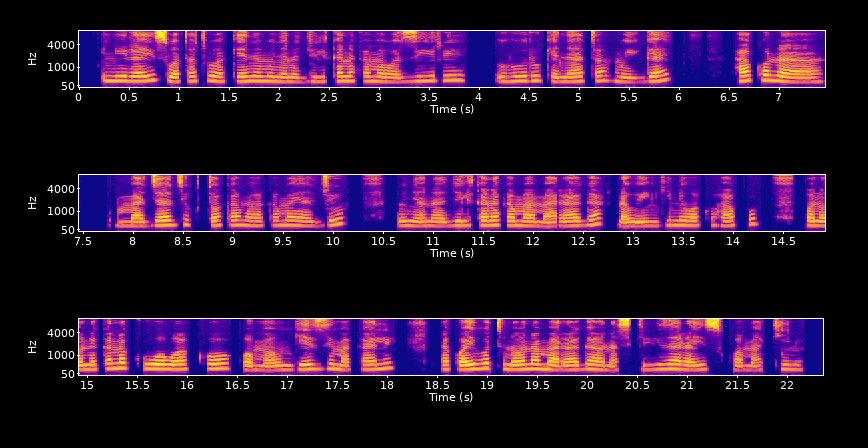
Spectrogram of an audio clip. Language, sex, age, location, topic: Swahili, female, 25-35, Nakuru, government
